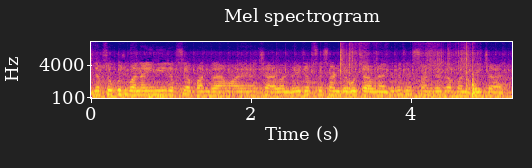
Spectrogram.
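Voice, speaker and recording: Woman vlogger, casual and chatty, addresses viewers in a home kitchen; loud background noise. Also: medium pitch, level tone, fast talker. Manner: chatty, talks straight to viewers. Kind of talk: casual home cooking vlog.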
